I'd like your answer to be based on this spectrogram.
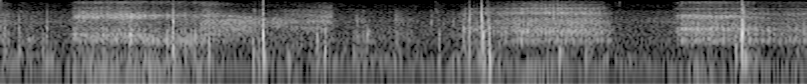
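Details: Pet sleeping on a blanket and dreaming: rhythmic rasping breaths with snorts and sniffing sounds against a low hum; snoring during sleep.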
